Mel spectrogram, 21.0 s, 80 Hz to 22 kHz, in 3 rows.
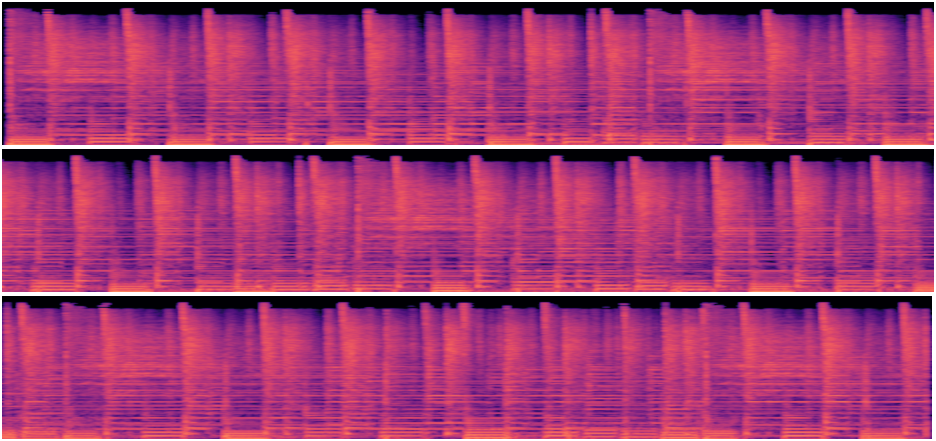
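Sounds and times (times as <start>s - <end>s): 
chord scales country backing track: 0.1s - 20.9s.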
